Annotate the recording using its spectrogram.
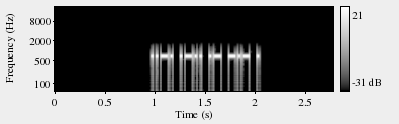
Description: Morse code, heard as a keyed tone, about 50 wpm, 700 Hz. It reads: FLAKE
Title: Multi-letter Phonemes Repeated 3x 50wpm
